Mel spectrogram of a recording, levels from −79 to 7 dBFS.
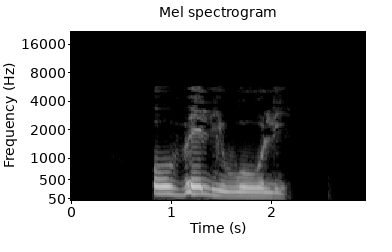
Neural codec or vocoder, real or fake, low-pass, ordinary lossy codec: none; real; 7.2 kHz; MP3, 24 kbps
